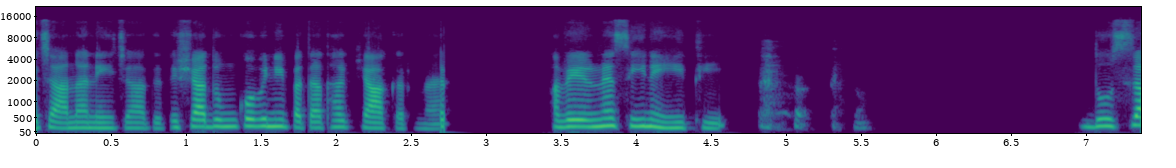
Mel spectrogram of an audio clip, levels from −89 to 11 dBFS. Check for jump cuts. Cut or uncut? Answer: uncut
